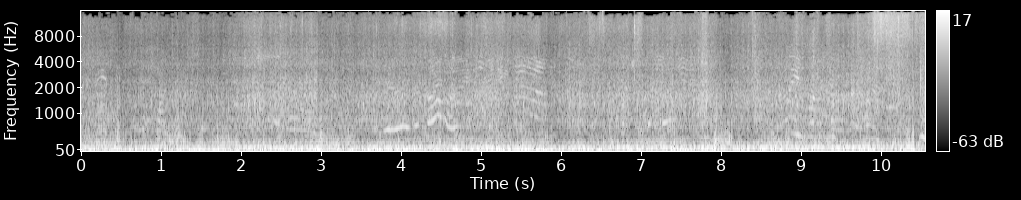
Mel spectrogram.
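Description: Many off-road dirt bikes revving together as a race field pulls away from the start line, their engine notes wavering up and down, with wind buffeting the microphone.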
